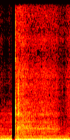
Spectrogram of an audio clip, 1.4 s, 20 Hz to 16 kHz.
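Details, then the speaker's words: 2012 Range Rover Evoque 2.2 diesel, low on fuel, after multiple-fault repair: low steady idle with even beat, no misses, knocks or hunting; charging at 14.8 volts, no faults. "It's running. Is it charging? Yeah, it's charging at 14.8 volts. Beautiful, healthy charging rate. No faults."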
